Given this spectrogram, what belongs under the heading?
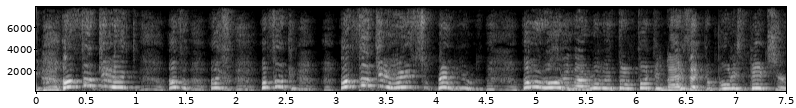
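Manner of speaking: very high whiny half-sobbing voice; crybaby Ricky. Retold or imitated. Beaten Ricky whines to his cousin, high crying voice. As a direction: whimper it high like a kid crying.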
